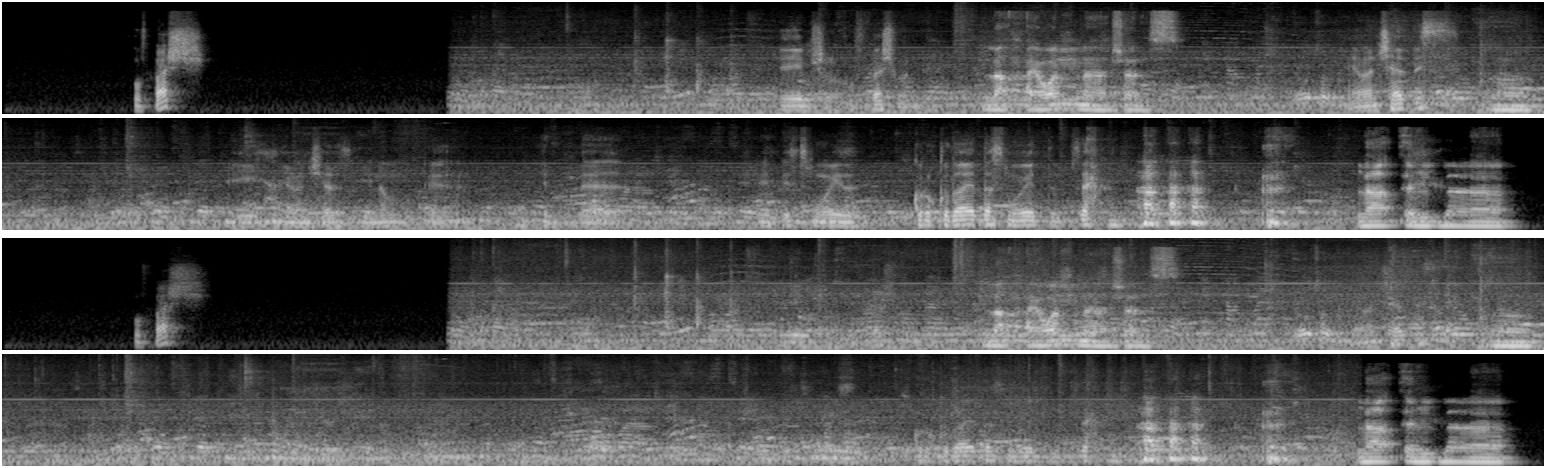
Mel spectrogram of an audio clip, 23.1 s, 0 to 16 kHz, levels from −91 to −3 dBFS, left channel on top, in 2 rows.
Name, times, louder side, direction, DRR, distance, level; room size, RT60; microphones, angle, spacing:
voice 1, 1.0-1.5 5.8-7.0 10.1-10.9 13.2-14.9 15.4-16.3 17.2-18.0 18.4-20.0 22.1-22.4, left 6 dB, 75° left, 0.3 m, -31 dB
Conversation / Chatter / Crowd, 3.3-21.8, right 2 dB, 40° right, 0.9 m, -34 dB
voice 2, 7.3-8.8 11.1-11.5 20.1-20.6 21.0-21.2 21.7-22.8, equal, 15° left, 0.9 m, -25 dB
6.2 x 3.7 x 4.8 m
head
